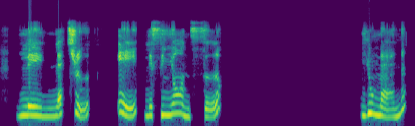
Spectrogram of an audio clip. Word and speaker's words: humaines: Les lettres et les sciences humaines, the H is avoided, ne m'intéressent pas.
